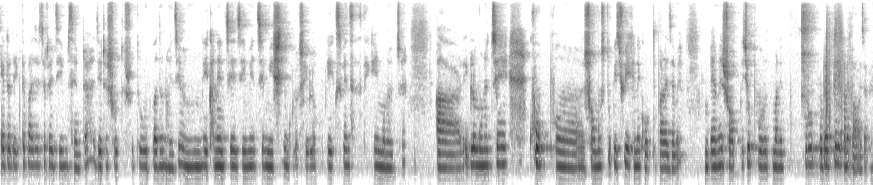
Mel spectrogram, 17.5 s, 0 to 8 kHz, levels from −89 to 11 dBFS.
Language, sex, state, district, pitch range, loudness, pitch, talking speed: Bengali, female, West Bengal, Kolkata, 200-220 Hz, -25 LUFS, 210 Hz, 170 wpm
